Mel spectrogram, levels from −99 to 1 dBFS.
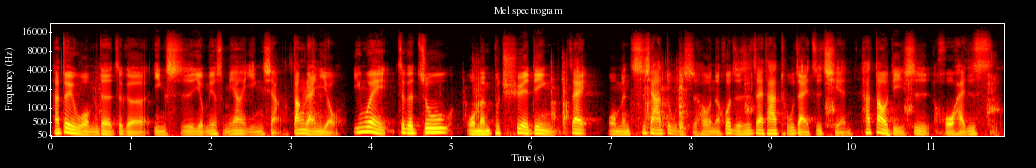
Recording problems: household noises; noticeable; throughout; 15 dB below the speech

